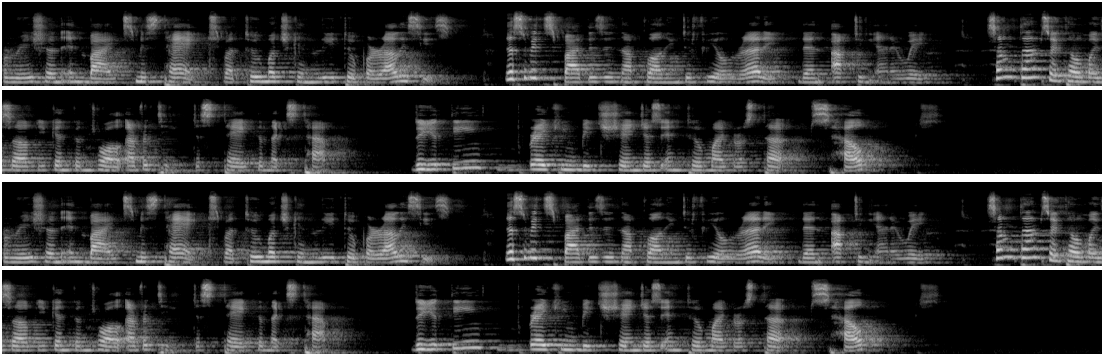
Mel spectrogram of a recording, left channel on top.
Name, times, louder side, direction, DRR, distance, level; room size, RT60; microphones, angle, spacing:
voice 1, 0.0-4.5 5.0-9.3 9.9-14.3 15.1-18.8 19.1-19.6 20.2-20.3, equal, 5° right, 6 dB, 2.1 m, -22 dB
27.5 x 24.0 x 8.6 m, 0.84 s
head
